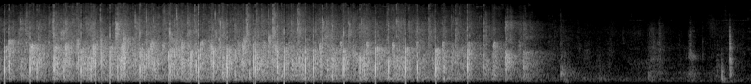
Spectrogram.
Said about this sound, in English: And a nice round of applause.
